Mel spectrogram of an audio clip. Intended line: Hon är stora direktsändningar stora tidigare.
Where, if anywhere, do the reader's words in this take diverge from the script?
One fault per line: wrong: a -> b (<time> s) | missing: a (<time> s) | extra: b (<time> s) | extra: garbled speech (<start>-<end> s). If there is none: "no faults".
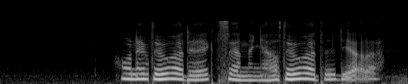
no faults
